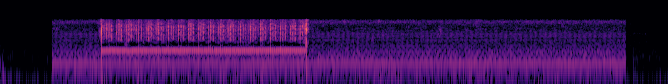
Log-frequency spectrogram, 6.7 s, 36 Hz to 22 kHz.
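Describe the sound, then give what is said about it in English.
A crossbar 5 telephone exchange tone-plant ringback tone, from a downtown office in Raleigh, North Carolina, over a steady low electrical hum: one harsh, buzzy ring lasts about two seconds, starting and ending with a click, then the hum carries on alone. “There was at least one large crossbar 5 that used such a tone plant.”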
